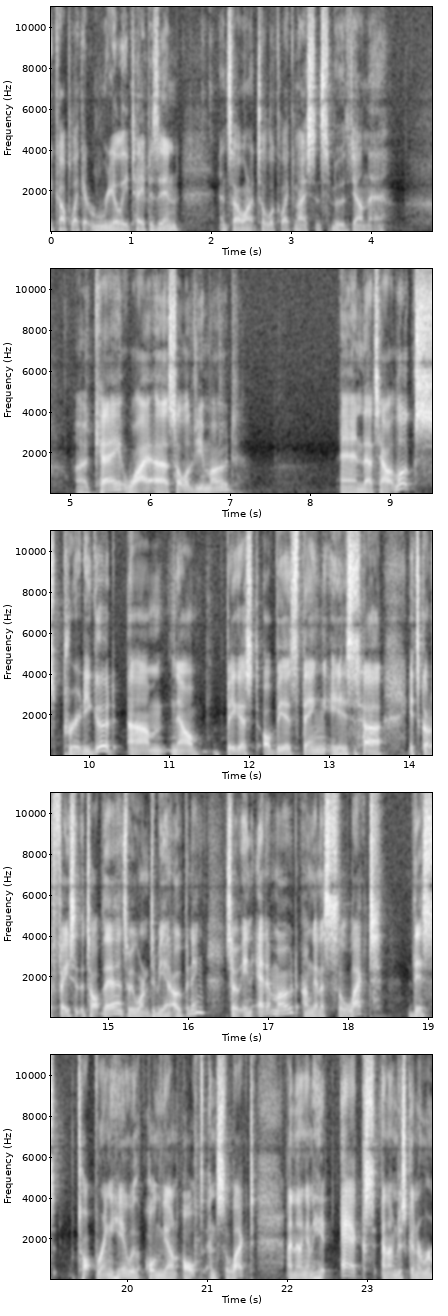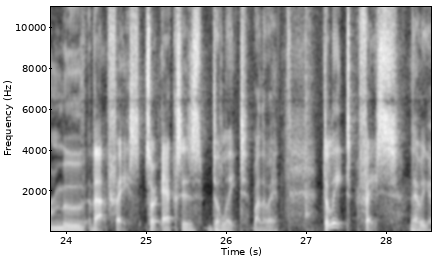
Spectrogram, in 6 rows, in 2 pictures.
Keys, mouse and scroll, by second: 1.0 s, 1.1 g, 2.6 scroll down 3, 2.9 Tab, 3.7-4.1 scroll down 3, 4.4 middle click, 5.1 z, 7.6 middle click, 9.5 scroll down 2, 9.7 middle click, 9.9-10.6 scroll up 1, 10.8 middle click, 11.0 scroll up 1, 11.3 shift+middle click, 11.6 middle click, 12.5 middle click, 12.8 scroll up 1, 13.2 middle click, 13.6 shift+middle click, 14.0 middle click, 15.5 middle click, 16.5 Tab, 18.3 alt+click, 20.8 alt+click, 22.6 x, 27.6 middle click.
